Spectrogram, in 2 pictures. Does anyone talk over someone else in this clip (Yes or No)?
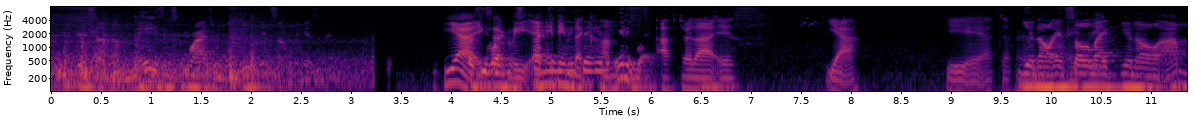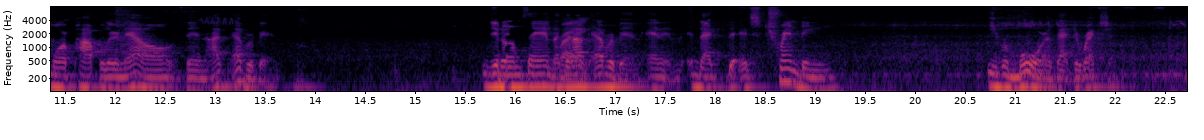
Yes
